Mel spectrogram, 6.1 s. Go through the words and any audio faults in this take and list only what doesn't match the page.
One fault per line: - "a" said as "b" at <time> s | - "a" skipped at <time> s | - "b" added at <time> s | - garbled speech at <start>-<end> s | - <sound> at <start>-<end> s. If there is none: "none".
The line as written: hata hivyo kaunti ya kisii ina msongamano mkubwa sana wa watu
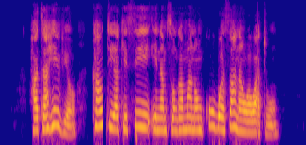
- dropout at 2.1-2.1 s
